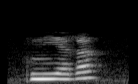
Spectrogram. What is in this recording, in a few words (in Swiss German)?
"niere", alsace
